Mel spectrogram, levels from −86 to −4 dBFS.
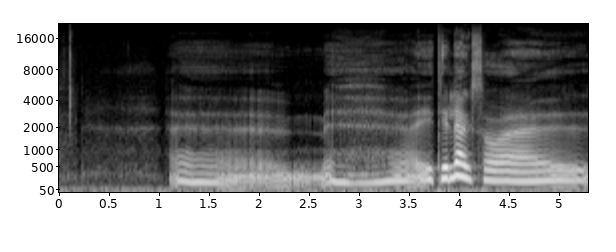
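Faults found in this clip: No audible faults found.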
